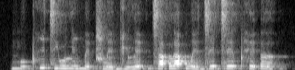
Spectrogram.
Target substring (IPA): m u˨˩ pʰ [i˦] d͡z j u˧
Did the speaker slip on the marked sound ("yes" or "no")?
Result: no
